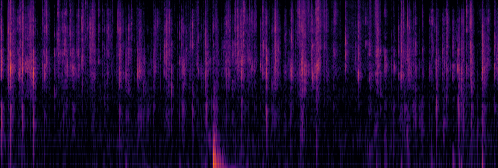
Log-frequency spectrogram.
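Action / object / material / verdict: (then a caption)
tap / cardboard chocolate bar box / cardboard / none. A full, long triangular Toblerone cardboard box, possibly in plastic wrap, is held in both hands and tapped and scratched with long painted nails. A steady run of quick, dry, crinkly taps and scratches sits mostly in the high, bright range, with one louder low thump just past four seconds before the light tapping continues.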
